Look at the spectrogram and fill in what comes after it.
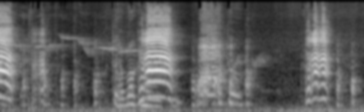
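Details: Young goat kid undergoing castration, giving loud, strained, harmonic bleats, one long cry near the middle and another toward the end, with people talking nearby between the cries.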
